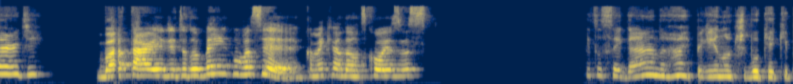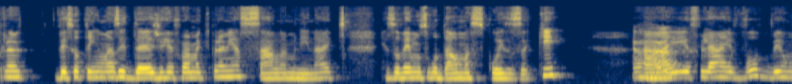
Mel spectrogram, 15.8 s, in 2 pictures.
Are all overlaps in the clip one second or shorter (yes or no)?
yes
